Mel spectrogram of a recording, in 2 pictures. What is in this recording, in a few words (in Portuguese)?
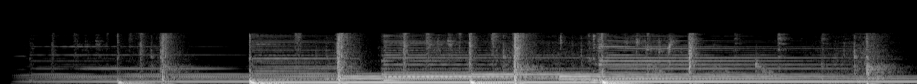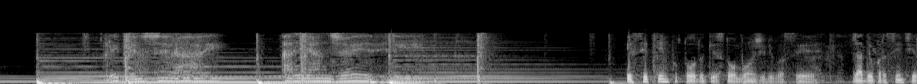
Quero te ver Novamente Masculino, Telemensagens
